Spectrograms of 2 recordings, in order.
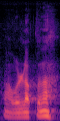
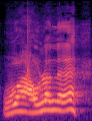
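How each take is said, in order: First: It is said flatly, without surprise. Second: It is said with excited surprise.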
